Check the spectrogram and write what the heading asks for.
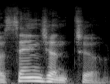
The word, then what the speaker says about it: sentient: 발음이 션트예요. sentient.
